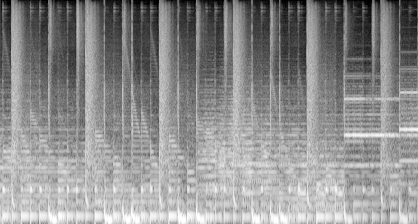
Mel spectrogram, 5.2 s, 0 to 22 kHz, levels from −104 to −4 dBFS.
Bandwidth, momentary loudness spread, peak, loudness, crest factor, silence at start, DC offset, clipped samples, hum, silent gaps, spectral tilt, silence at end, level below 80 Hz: over 20 kHz; 3 LU; 0 dBFS; -11 LUFS; 10 dB; 0 s; under 0.1%; under 0.1%; none; none; -4.5 dB/octave; 0 s; -16 dBFS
